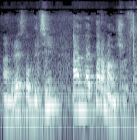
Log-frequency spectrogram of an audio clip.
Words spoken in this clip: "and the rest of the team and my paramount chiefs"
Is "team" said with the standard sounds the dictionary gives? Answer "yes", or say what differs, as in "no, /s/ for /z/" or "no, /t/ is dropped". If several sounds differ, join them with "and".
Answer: yes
